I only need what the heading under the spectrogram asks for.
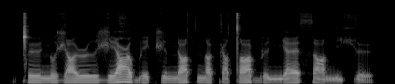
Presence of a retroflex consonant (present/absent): absent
